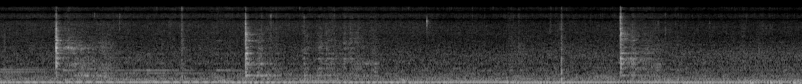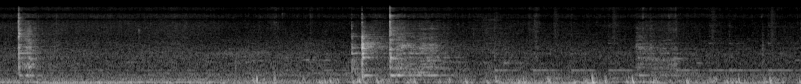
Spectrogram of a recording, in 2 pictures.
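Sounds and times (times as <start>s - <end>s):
fritters sizzling in oil: 0.0s - 16.0s
spatula clicking and scraping: 14.1s - 15.8s.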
